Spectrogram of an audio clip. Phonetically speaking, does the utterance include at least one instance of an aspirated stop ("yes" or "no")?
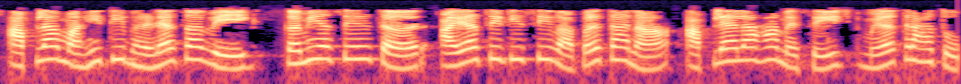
no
